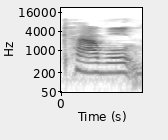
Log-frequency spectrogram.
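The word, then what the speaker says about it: Cavill: or anything like that H caval rhymes with gavl Cav Cav it's not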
